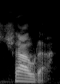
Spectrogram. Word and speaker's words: chowder: well first of all you guys are pronouncing it wrong it's chowa uh being from New England chowa but um yeah I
